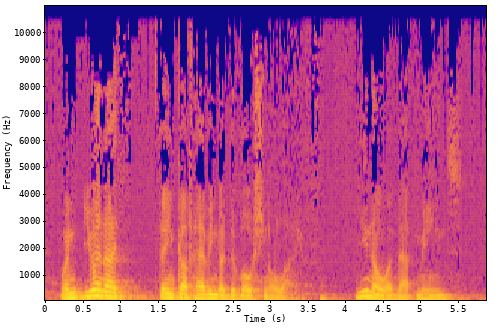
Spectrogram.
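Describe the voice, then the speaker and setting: A man at medium pitch and moderate pace, very wide pitch swings, long and frequent pauses, and noticeable background noise. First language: not English. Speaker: guest preacher. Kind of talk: sermon. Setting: church. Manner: halting with fillers.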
